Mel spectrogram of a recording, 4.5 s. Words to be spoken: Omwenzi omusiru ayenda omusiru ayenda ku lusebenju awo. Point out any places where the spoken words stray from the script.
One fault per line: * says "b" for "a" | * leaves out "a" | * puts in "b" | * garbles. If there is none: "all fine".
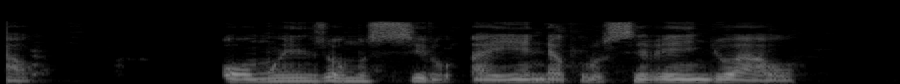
* leaves out "omusiru ayenda"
